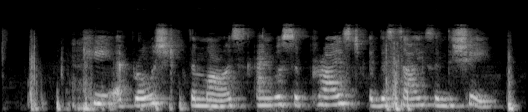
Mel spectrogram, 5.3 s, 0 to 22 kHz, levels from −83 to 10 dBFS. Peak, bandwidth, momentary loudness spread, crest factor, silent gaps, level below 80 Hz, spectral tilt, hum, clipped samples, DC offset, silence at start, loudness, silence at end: 0 dBFS; 9 kHz; 7 LU; 16 dB; none; -52 dBFS; -5.5 dB/octave; none; under 0.1%; under 0.1%; 0.3 s; -17 LUFS; 0.1 s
